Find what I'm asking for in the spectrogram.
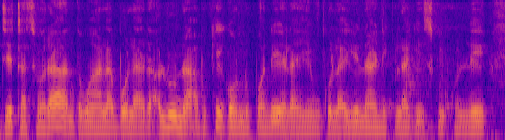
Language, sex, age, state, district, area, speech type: Nepali, female, 60+, West Bengal, Kalimpong, rural, spontaneous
